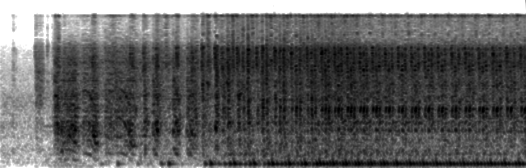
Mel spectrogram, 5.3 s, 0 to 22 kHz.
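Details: 2017 Land Rover Discovery TD4 diesel, 1999 cc 110 kW/150 PS, engine code 204DTD, 175,719 km: starts and idles with a sharp, uneven ticking knock over the low rumble, caused by a defective fuel injector.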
